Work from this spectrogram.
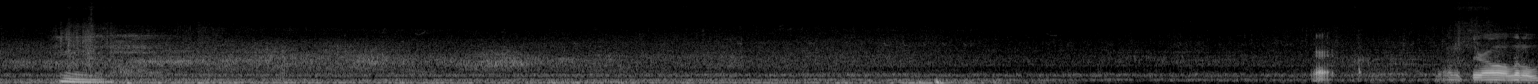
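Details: Honey bees droning at a hive during harvest as a beekeeper works stuck frames loose; the low hum runs throughout, broken by scraping, knocks and squeaky tool sounds near the start and end.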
